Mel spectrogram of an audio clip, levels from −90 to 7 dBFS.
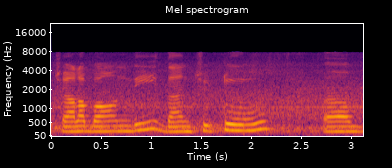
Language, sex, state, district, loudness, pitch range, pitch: Telugu, male, Andhra Pradesh, Guntur, -17 LUFS, 175-215 Hz, 185 Hz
